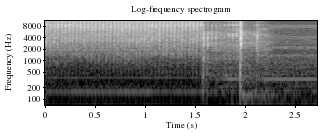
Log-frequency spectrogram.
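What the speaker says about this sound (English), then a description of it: "Back on the lathe for some bouncy sanding and parting the piece from the base." Wood lathe spinning a turned piece during sanding, a rapid steady rattling hum that cuts off abruptly, followed by a sharp knock and a couple of faint taps as the work stops.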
